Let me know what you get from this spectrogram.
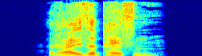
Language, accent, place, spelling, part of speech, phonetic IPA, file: German, Germany, Berlin, Reisepässen, noun, [ˈʁaɪ̯zəˌpɛsn̩], De-Reisepässen.ogg
- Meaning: dative plural of Reisepass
